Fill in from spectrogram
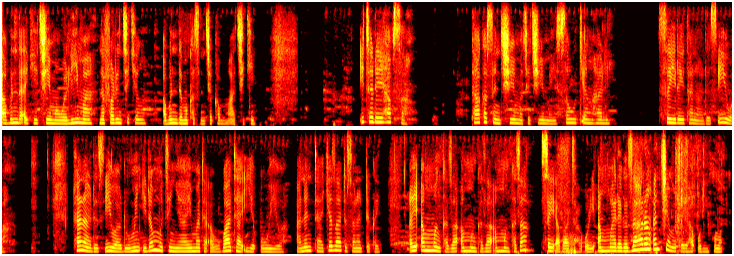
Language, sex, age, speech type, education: Hausa, female, 30-45, spontaneous, tertiary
